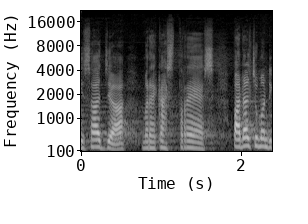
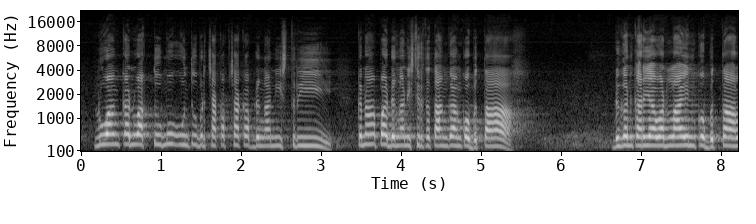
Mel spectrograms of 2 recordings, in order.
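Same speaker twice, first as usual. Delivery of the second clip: raised, high preaching voice; forceful preaching; 6 semitones higher, 5 dB louder than usual. Acted. Preacher urging husbands to talk with their wives, forceful preaching. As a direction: press the point loudly to a congregation.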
